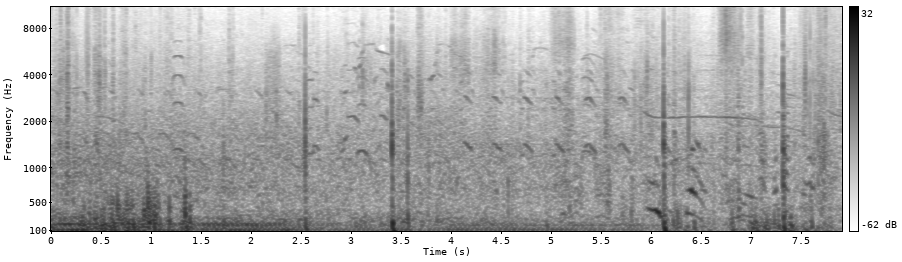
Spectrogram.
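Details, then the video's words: A flock of seagulls flying together calls over one another with many short, nasal, slurred cries, over a steady low rumble of wind or engine. "A Swarm Of Flying Seagulls Sound Effect"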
